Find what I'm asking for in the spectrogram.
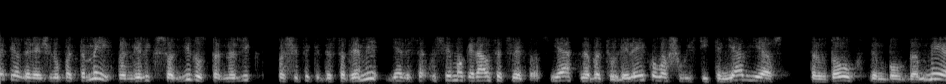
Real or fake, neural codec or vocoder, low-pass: fake; codec, 16 kHz, 0.4 kbps, LongCat-Audio-Codec; 3.6 kHz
